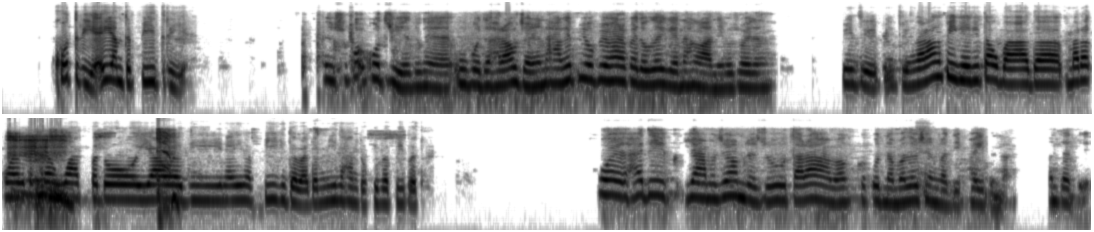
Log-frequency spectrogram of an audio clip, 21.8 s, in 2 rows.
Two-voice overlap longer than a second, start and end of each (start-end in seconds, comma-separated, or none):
none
